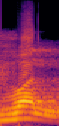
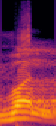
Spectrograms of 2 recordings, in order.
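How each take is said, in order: The two takes are said the same way.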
